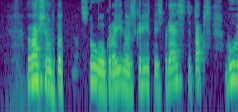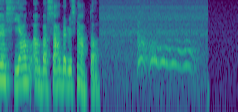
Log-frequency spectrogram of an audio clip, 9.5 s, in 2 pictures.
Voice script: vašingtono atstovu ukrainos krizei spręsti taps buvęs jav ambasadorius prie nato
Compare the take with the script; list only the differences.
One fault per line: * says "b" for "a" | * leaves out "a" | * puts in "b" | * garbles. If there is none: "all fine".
* leaves out "prie"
